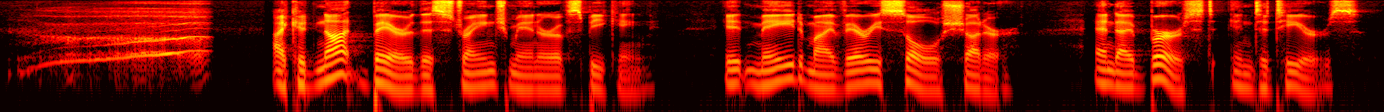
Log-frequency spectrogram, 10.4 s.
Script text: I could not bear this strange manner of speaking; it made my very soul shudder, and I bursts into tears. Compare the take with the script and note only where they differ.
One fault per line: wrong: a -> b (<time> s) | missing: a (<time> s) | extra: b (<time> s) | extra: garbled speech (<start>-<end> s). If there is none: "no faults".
wrong: bursts -> burst (8.5 s)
